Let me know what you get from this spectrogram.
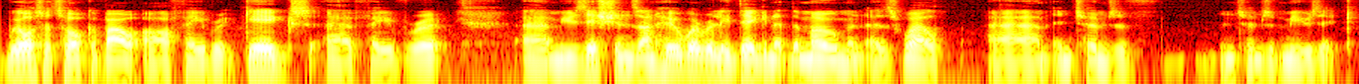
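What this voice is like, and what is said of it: Slightly croaky voice. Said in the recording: “my voice is a little bit croaky”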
